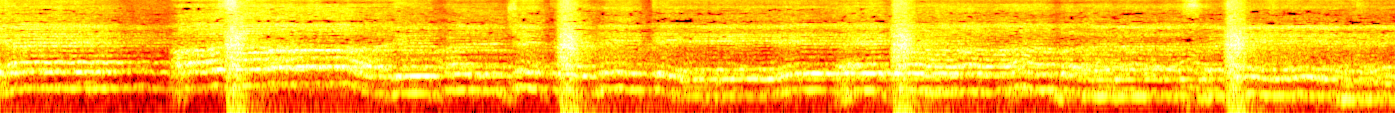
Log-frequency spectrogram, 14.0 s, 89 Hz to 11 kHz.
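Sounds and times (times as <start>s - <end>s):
voices chanting a lament: 0.0s - 13.9s
heavy thumps: 2.2s - 2.9s, 5.6s - 6.5s, 8.9s - 9.7s, 12.2s - 13.1s.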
